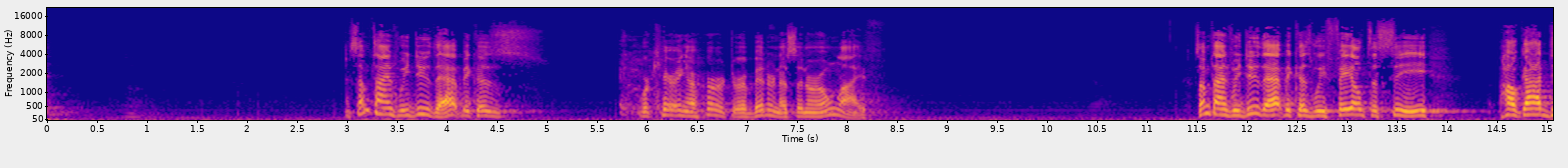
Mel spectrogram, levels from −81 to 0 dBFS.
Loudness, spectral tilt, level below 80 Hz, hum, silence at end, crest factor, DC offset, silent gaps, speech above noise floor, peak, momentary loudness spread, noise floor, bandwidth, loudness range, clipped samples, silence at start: -20 LUFS; -4.5 dB/octave; -56 dBFS; none; 0 s; 22 dB; under 0.1%; none; 36 dB; -2 dBFS; 16 LU; -56 dBFS; 14.5 kHz; 11 LU; under 0.1%; 0 s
